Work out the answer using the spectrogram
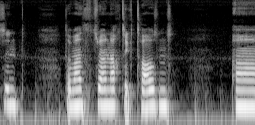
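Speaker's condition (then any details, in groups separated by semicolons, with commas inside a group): Spasticity from birth; multiple sclerosis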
